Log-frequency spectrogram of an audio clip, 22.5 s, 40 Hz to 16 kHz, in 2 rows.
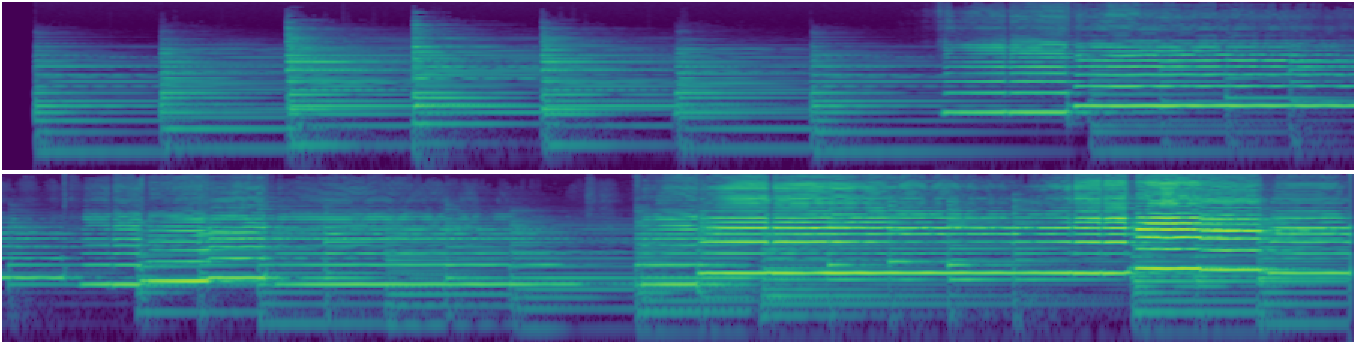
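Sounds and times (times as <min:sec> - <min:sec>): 
folk blues saxophone: 0:07.8 - 0:22.5.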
